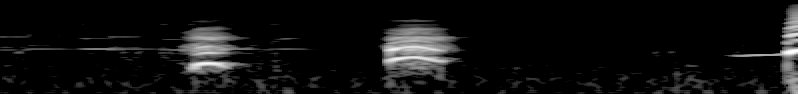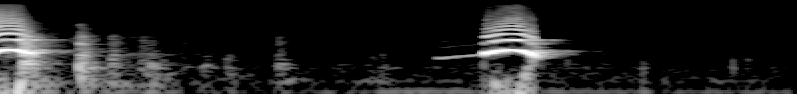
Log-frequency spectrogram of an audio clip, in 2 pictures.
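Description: A toddler squeals loudly in short, high bursts.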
